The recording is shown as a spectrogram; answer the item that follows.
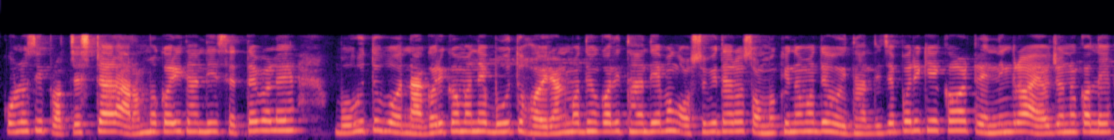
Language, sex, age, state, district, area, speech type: Odia, female, 60+, Odisha, Jajpur, rural, spontaneous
